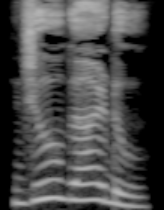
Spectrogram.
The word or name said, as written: ಜೂಗಾಡು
